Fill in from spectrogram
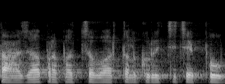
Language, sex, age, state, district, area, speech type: Telugu, male, 30-45, Andhra Pradesh, Konaseema, rural, read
